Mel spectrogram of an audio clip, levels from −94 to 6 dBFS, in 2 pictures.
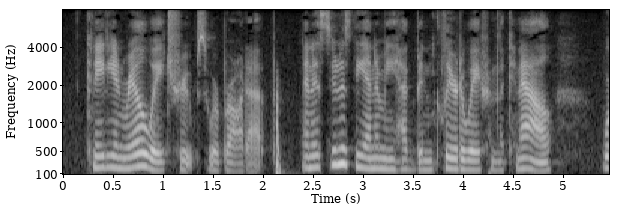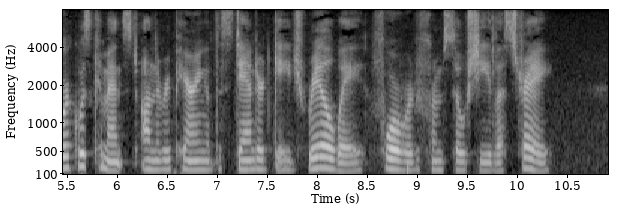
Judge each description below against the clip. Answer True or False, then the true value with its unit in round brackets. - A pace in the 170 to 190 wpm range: True (185 wpm)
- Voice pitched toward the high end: False (175 Hz)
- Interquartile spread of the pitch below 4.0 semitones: True (3.4 semitones)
